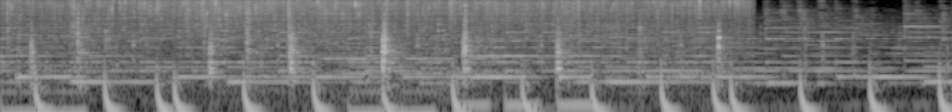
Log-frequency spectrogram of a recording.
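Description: Cashews and raisins sizzling in hot fat in a frying pan, stirred with a spatula; the sizzle cuts off suddenly about five and a half seconds in. Background music with a steady beat runs underneath throughout.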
